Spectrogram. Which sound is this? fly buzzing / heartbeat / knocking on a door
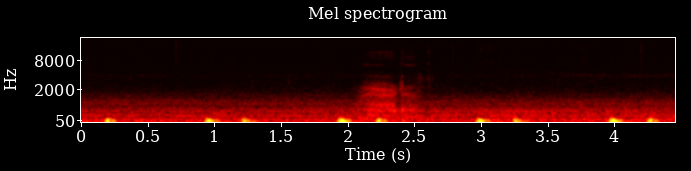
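heartbeat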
